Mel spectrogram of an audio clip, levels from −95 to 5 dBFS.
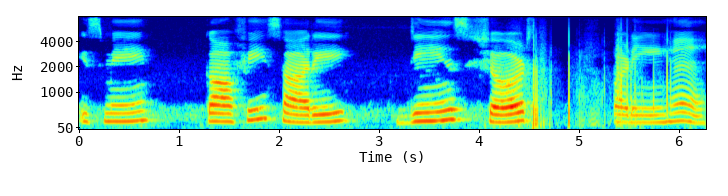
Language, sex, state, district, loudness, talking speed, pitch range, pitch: Hindi, female, Punjab, Fazilka, -17 LUFS, 65 wpm, 200-230 Hz, 215 Hz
